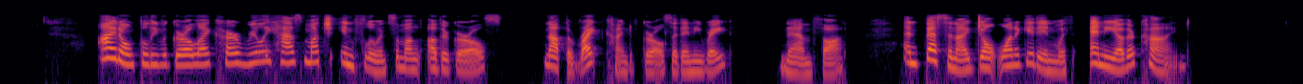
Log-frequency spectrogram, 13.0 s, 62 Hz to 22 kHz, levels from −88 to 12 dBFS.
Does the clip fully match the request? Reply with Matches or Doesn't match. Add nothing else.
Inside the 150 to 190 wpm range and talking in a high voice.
Matches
